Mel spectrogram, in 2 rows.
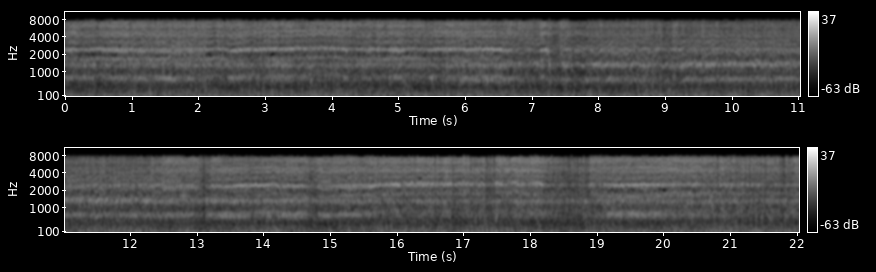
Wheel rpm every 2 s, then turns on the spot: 210, 210, 220, 200, 170, 170, 180, 200, 230, 230, 230.
none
